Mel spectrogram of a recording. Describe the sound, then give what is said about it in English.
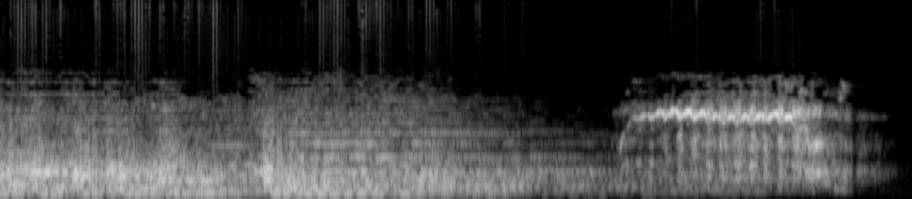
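A horse lets out a long, loud whinny, its voice wavering and trailing off before a second shrill, rising neigh bursts out and quickly fades. “Got your horse tied”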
